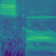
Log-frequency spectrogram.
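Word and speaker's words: Skål: night two weeks exactly it's actually called skull which is a scandinavian term for friendship and her cheers well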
